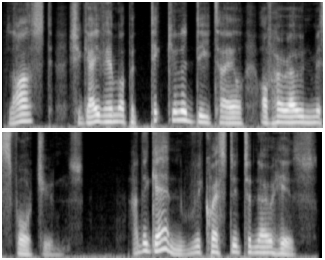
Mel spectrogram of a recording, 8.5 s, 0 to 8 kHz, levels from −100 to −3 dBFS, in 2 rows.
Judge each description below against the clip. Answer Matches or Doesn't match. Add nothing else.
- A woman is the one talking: Doesn't match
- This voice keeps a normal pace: Doesn't match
